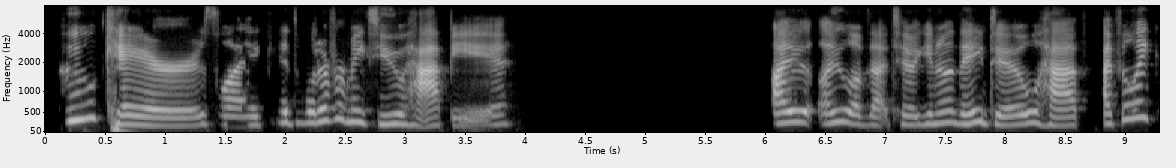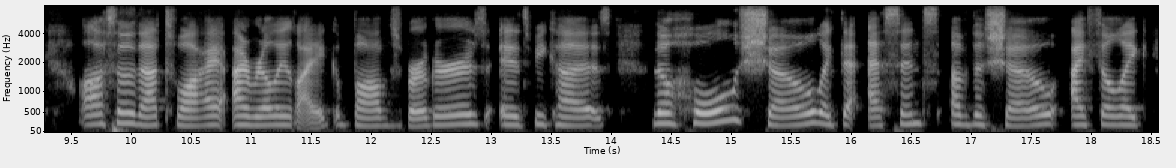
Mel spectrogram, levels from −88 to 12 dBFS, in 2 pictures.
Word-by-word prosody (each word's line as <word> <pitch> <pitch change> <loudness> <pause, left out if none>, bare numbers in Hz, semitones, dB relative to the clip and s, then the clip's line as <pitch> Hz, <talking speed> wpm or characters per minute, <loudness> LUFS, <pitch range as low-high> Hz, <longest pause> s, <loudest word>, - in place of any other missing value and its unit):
Who 325 +5 +2
cares, 190 0 +4
like, 200 -1 -2
it's 250 -1 -4
whatever 290 +7 -1
makes 260 -3 -3
you 220 +1 -1
happy. 205 +2 +4 2.2
I 260 +3 +6
I 235 +1 +1
love 225 -7 -2
that 200 - -1
too, 210 -2 -2
you 215 +3 -3
know, 260 +3 +1
they 245 +3 +1
do 220 +1 -1
have 195 -1 +6 0.2
I - - +6
feel 325 +8 -7
like 375 -1 +2 0.3
also 235 +3 -2
that's 200 0 0
why 190 +1 0
I 210 - +6
really 200 +1 -1
like - - -3 0.2
Bob's 185 0 -4
Burgers 205 +6 -1
is 200 -2 -3
because 195 -4 -4 0.4
the 240 0 0
whole 275 +3 -2
show 200 +1 +1
like, 225 -5 -4
the - - -2
essence 225 +5 -3
of 220 -2 -5
the 215 -1 -7
show, 195 +4 -1
I 210 0 +3
feel, 205 0 -6
like, 200 -1 -2
215 Hz, 140 wpm, -23 LUFS, 195-240 Hz, 2.2 s, I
